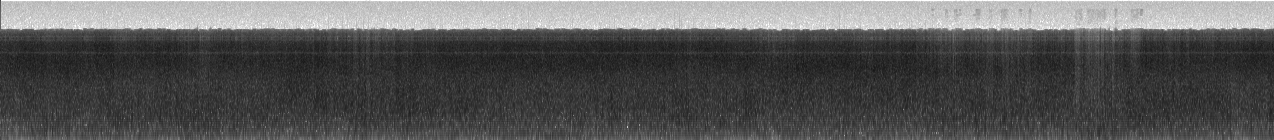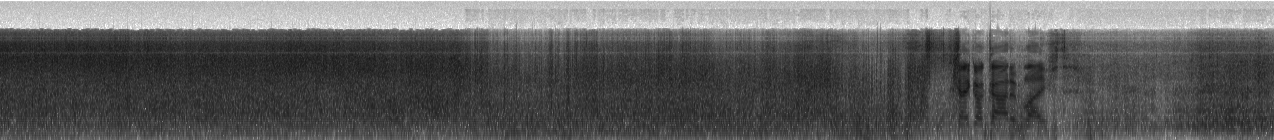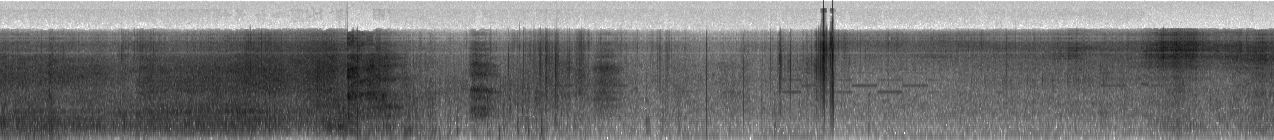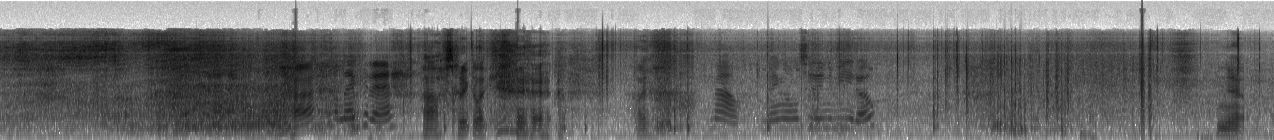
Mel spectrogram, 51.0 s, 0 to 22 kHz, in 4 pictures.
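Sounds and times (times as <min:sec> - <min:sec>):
skis sliding on snow: 0:00.0 - 0:17.4, 0:23.9 - 0:29.6, 0:36.0 - 0:46.9, 0:47.6 - 0:50.2
wind buffeting microphone: 0:00.0 - 0:50.9.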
